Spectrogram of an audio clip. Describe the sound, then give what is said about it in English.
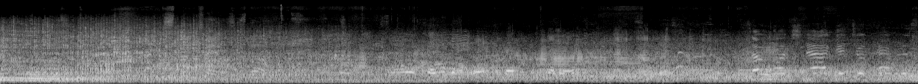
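Aircraft fly over in formation during a simulated attack display, a steady, loud engine roar that fills the whole stretch without letting up, with people talking over it. “to stand here to watch these airplanes come over”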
